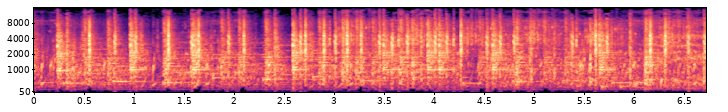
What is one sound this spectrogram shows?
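Cartoon plants fire rapid popping shots.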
